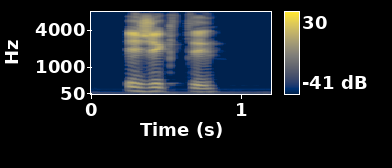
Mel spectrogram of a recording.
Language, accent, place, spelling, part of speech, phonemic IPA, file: French, France, Lyon, éjecter, verb, /e.ʒɛk.te/, LL-Q150 (fra)-éjecter.wav
- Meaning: to eject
